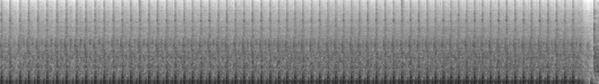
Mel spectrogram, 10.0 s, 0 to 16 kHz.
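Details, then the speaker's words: 1987 Suzuki Intruder 700 after misfire work, with the choke cable suspected as the cause: with the front plug lead removed it keeps a steady, fairly even low thump at fast idle on the rear cylinder alone, which it would not do before. "Well, I think that was quite encouraging. The bike was definitely running on that back cylinder."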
